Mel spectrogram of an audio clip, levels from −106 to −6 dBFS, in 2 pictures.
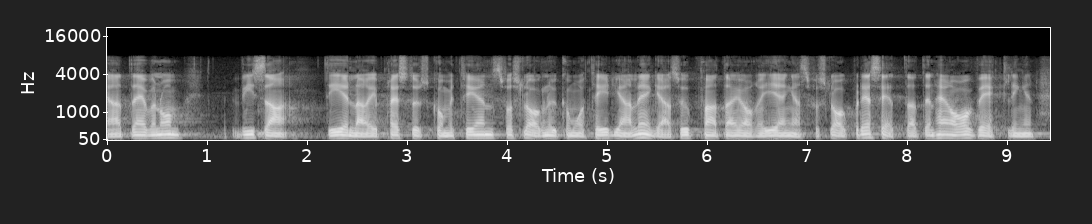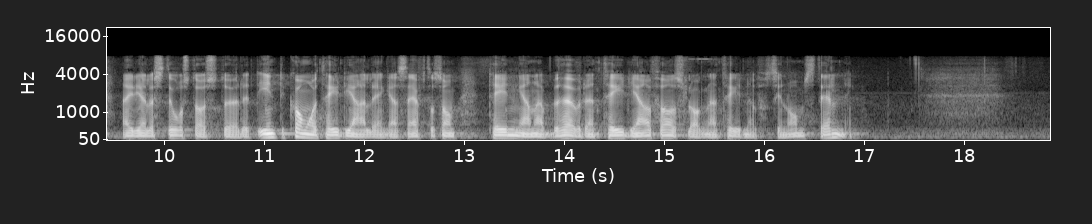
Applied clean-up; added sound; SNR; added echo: none; none; none; none.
